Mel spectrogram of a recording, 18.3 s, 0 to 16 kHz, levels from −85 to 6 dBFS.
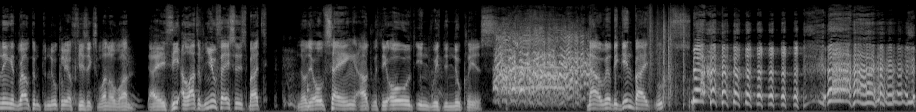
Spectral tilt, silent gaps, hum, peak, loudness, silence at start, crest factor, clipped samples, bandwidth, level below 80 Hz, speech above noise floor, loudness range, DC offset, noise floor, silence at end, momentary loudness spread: -4 dB/octave; none; none; -6 dBFS; -25 LUFS; 0 s; 20 dB; under 0.1%; 14 kHz; -58 dBFS; 22 dB; 4 LU; under 0.1%; -47 dBFS; 0 s; 9 LU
